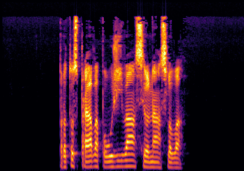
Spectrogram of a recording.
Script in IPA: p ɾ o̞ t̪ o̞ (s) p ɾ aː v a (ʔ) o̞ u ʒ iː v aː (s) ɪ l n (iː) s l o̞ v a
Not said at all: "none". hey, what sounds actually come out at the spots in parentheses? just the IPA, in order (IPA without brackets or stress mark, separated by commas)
s, p, s, aː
